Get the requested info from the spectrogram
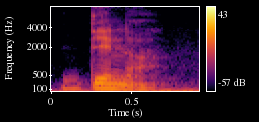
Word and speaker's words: dinner: It's the dog's dinner, dinner, dinner. Again, I don't pronounce the R in British English. I don't say dinner, I say dinner. My mouth is open at the end.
